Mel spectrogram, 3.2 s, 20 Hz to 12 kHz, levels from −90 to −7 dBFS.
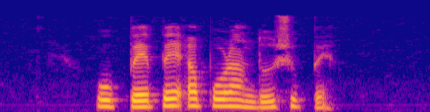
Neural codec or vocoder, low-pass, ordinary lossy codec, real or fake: none; 7.2 kHz; AAC, 48 kbps; real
